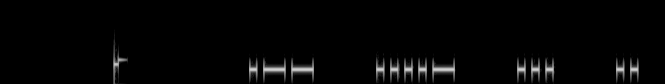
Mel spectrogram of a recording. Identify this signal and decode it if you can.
Morse code, heard as a keyed tone, about 17 wpm, spaced as for 10 wpm, 700 Hz. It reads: W4SI
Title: USA Call Signs - 4 Characters - 3x Character Spacing - 17wpm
